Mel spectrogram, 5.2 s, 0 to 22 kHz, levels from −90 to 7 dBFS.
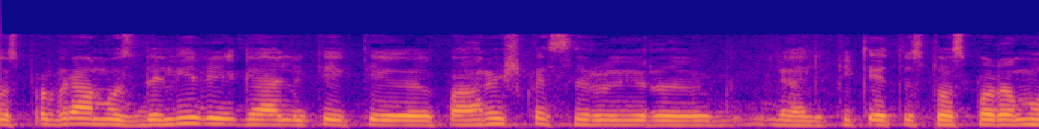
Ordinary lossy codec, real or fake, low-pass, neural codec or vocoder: MP3, 64 kbps; fake; 7.2 kHz; codec, 44.1 kHz, 3.4 kbps, Pupu-Codec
